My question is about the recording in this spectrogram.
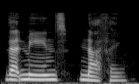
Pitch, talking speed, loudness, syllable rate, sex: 205 Hz, 130 wpm, -17 LUFS, 3.5 syllables/s, female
